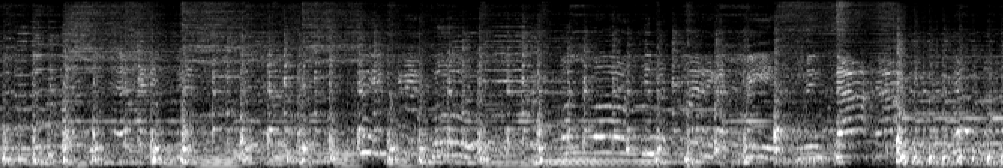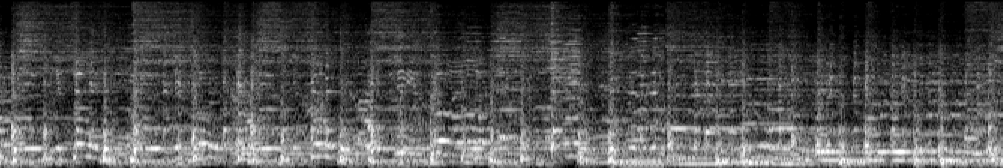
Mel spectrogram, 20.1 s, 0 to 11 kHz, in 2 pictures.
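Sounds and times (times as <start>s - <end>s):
lively dance music with keyboards: 0.0s - 20.0s.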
